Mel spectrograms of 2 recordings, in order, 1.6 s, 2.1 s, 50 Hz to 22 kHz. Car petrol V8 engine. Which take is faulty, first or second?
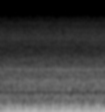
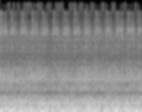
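second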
